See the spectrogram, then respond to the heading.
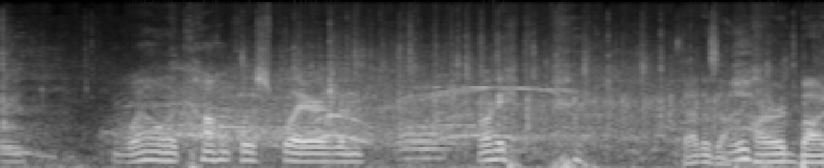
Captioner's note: laughs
